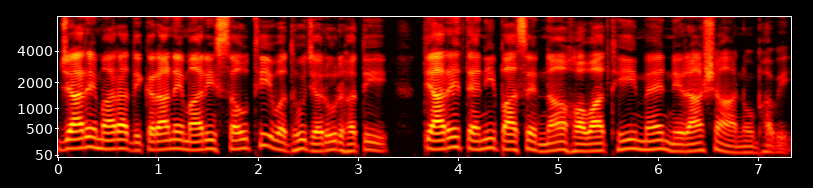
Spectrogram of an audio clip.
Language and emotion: Gujarati, sad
